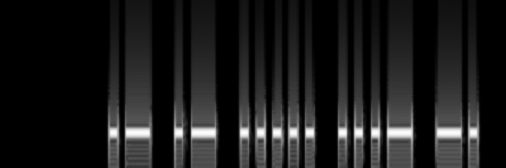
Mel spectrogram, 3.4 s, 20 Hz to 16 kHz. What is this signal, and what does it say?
Morse code, heard as a keyed tone, about 22 wpm, 700 Hz. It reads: AA5VN
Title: USA Call Signs Repeated 3x 22wpm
